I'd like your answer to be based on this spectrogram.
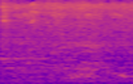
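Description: Allahabadi desi pigeons at a pigeon market give a soft, continuous cooing chorus amid crowd noise, steady and moderately faint throughout.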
